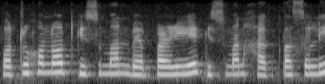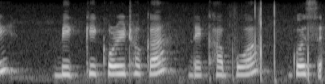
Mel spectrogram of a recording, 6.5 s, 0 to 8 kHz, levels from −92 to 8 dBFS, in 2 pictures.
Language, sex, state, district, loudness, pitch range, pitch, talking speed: Assamese, female, Assam, Sonitpur, -19 LUFS, 240-270 Hz, 255 Hz, 110 wpm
